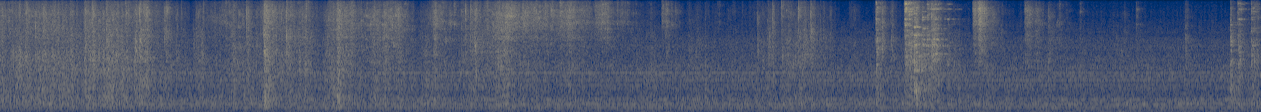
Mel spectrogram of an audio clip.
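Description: Kitchen cookware being handled as dry pasta goes into a pot of water: a dense rattling hiss with many small clicks through the first half, then a few sharp metal clatters near the end.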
